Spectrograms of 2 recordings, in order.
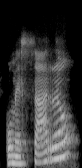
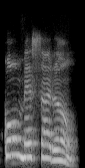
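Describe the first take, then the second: First: "Começaram" stressed on ÇA, tune rising; stress on penultimate syllable. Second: "começarão" high, stressed on final RÃO, falling; stress on last syllable. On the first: Teacher showing the past form, "Começaram" stressed on ÇA. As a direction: lean on ÇA in "Começaram", lift the light ending. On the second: Teacher showing the future form, "começarão" stressed on RÃO. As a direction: land firmly on RÃO in "começarão". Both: Shown as a demonstration. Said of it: "Olha só a diferença ali".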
